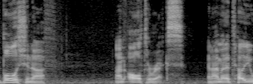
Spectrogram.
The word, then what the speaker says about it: Alteryx: I wrote a bull of the day on Alteryx and that's the way you pronounce it you might hear people say Alteryx but company pronounces Alteryx like the word alter I so I published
